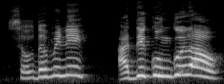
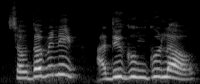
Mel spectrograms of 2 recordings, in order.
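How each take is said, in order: First: It is said in an angry tone. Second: It is said while laughing.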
